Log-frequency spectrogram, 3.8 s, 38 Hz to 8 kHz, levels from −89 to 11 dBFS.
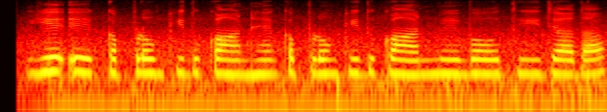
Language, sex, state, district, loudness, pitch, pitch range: Hindi, female, Punjab, Pathankot, -17 LUFS, 235 Hz, 230-245 Hz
